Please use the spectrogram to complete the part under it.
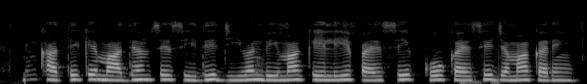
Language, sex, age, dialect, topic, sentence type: Hindi, female, 18-24, Kanauji Braj Bhasha, banking, question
